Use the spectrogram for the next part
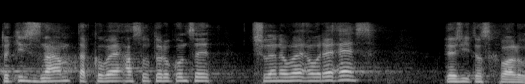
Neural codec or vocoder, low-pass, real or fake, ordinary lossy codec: codec, 16 kHz, 6 kbps, DAC; 7.2 kHz; fake; AAC, 32 kbps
